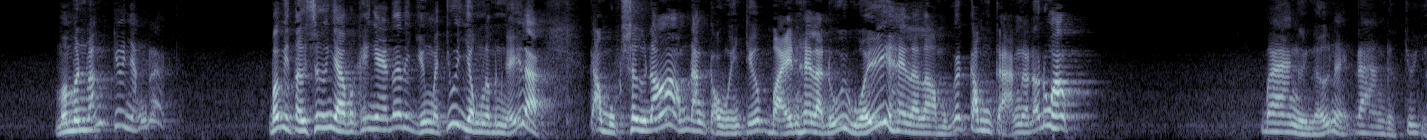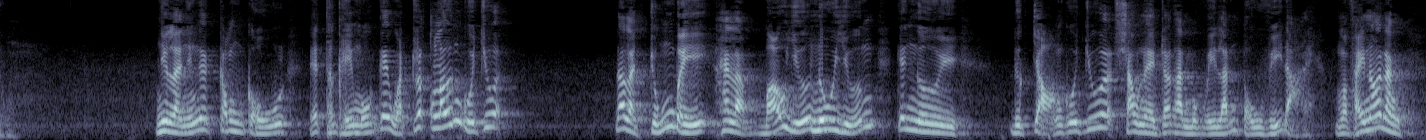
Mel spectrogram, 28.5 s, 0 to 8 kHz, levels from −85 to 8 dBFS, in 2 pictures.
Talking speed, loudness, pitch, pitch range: 220 wpm, -18 LUFS, 190 Hz, 160-245 Hz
